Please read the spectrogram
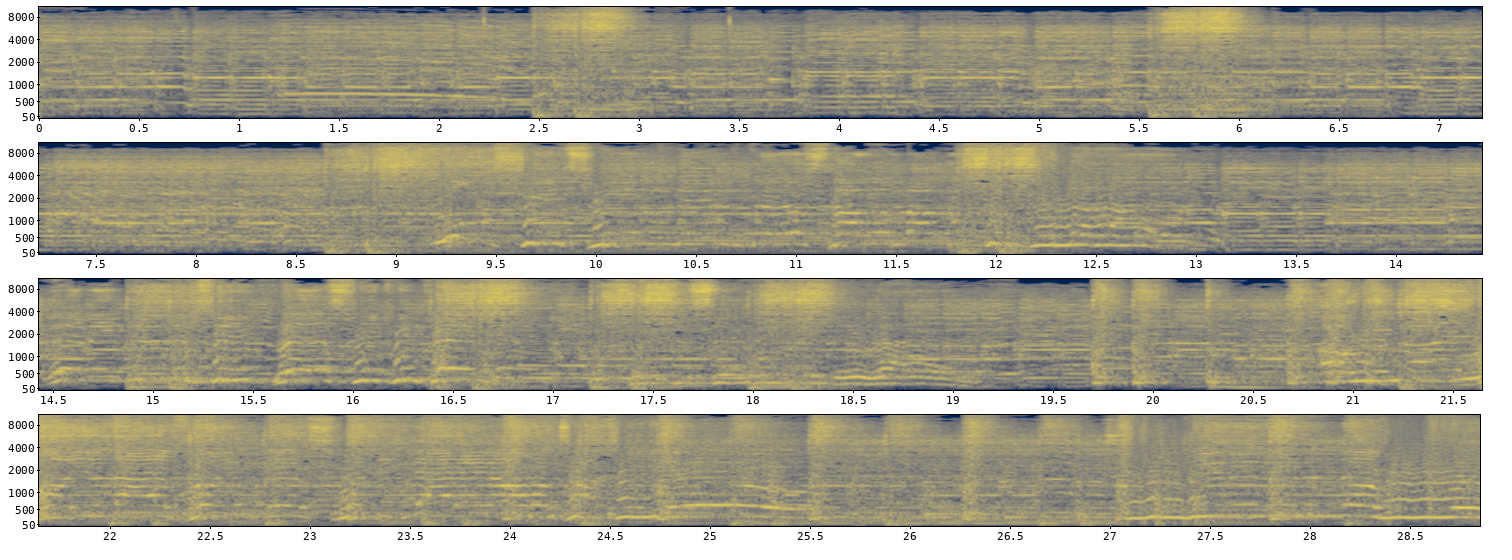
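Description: Live rock band playing loud: two electric guitars, electric bass and a drum kit with crashing cymbals, with a man's lead vocal coming in about a third of the way through.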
